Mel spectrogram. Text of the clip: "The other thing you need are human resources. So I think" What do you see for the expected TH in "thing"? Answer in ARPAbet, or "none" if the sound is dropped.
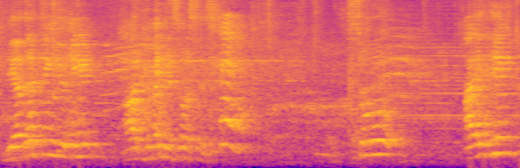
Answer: T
